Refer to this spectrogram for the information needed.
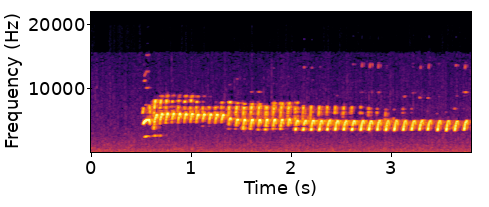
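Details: Bird song in the tembakan style, used as training material for cage birds: after half a second of quiet, a loud, high, rapid trill begins and steps down slightly in pitch, continuing as a fast run of sharp notes.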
